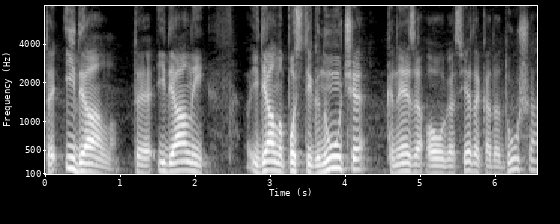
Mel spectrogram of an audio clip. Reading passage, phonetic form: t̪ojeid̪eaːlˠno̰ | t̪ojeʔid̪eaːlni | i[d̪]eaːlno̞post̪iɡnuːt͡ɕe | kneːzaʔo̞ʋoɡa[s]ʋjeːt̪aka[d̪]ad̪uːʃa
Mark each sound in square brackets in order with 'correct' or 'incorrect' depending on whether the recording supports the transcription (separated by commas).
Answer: correct, correct, correct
